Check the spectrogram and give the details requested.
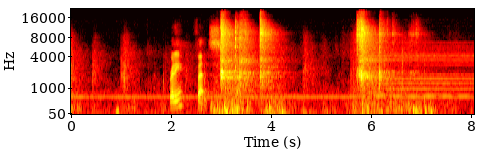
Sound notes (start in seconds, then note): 2.9 clicking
